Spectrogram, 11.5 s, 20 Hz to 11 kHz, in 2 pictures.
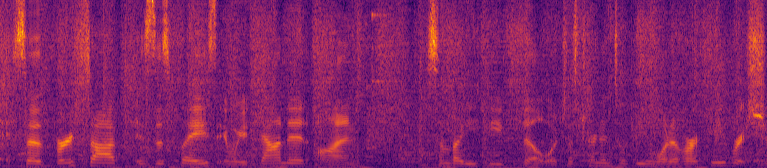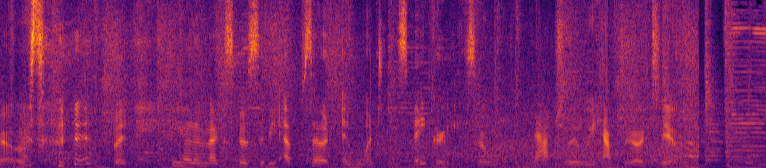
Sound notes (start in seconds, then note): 5.9 laughs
